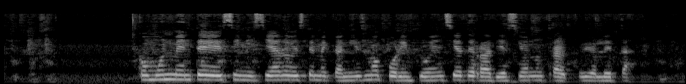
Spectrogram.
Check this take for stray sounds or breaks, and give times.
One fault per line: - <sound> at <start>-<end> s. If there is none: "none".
none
